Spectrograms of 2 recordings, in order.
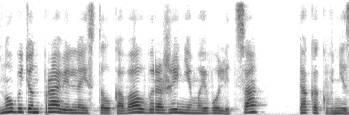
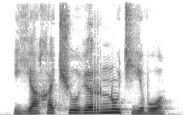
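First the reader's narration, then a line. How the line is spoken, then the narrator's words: Growling. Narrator (Russian): прорычал Рика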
